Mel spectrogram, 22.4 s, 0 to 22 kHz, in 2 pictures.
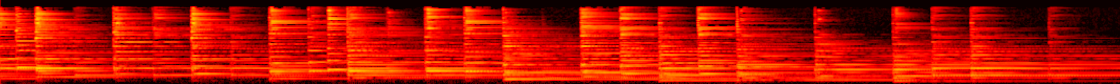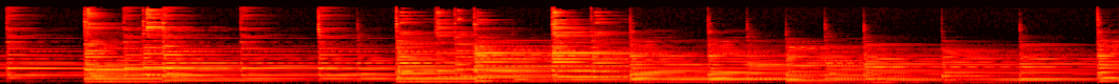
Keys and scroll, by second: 7.3 n, 7.8 e.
